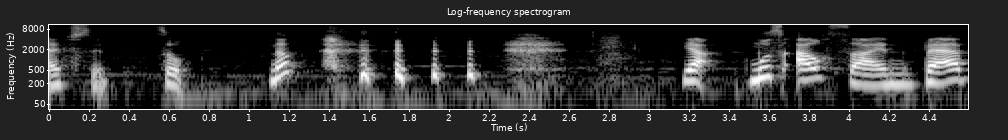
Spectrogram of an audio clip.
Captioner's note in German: Gelächter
